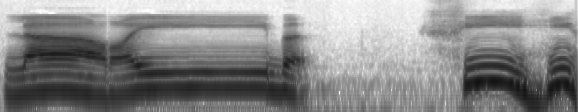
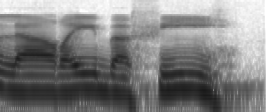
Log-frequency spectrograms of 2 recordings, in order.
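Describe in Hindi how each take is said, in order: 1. यह 'rayb' के बाद रुकता है और 'fihi' को आगे से जोड़ता है। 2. यह वाक्यांश एक साथ चलता है और 'fih' के बाद रुकता है। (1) "हम इसको ऐसे भी पढ़ सकते हैं" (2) "हमने पहले वाले तीन नुक्तों पे वक्फ नहीं वक्फ नहीं किया ना, मिलाया वहाँ पर और दूसरे वाले पे वक्फ कर लिया"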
